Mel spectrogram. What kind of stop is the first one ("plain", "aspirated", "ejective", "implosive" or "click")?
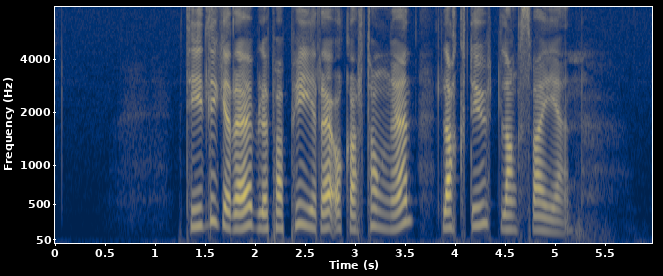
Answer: aspirated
